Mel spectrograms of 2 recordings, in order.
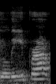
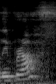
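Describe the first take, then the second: First: Libra is said with an American pronunciation. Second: Libra is said with a non-American pronunciation. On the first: It suits an American audience. "Because of my American audience on YouTube, I've taught myself to say Libra" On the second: It is the speaker's former habit. "rather than Libra"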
